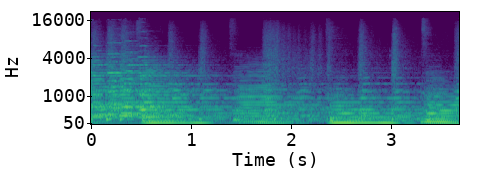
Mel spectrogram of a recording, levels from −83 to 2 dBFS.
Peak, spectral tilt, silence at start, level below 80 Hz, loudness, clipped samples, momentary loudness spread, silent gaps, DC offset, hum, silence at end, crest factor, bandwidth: -8 dBFS; -7 dB/octave; 0 s; -28 dBFS; -25 LUFS; under 0.1%; 10 LU; none; under 0.1%; none; 0 s; 14 dB; 15 kHz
